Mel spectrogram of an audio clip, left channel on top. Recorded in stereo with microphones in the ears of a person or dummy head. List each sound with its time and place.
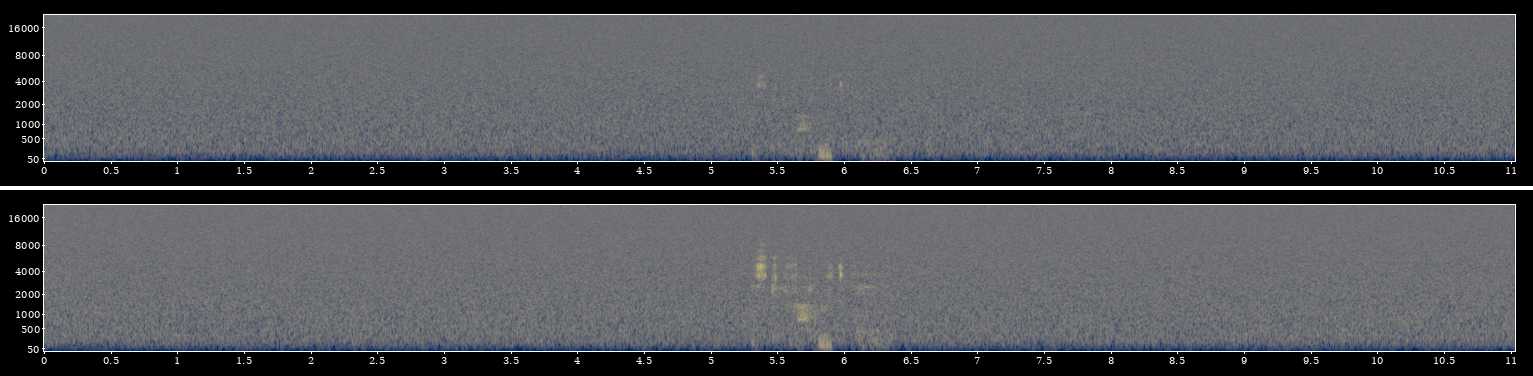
5.3 s whispering: 60° right (ahead or behind)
